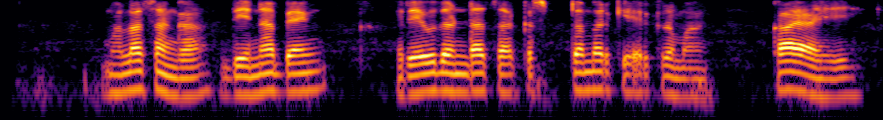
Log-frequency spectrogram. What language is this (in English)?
Marathi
